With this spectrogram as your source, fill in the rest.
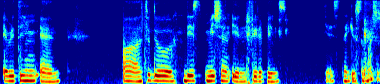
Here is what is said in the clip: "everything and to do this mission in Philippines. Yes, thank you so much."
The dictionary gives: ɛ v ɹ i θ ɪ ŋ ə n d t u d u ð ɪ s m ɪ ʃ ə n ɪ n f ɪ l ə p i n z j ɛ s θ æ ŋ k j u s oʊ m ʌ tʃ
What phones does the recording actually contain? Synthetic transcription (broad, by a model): ɛ v ɹ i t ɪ ŋ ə n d t u d u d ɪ s m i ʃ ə n ɪ n f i l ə p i n s j ɛ s t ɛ ŋ k j u s oʊ m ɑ tʃ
